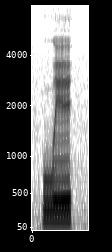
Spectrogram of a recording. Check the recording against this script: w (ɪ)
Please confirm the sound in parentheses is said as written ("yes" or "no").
yes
